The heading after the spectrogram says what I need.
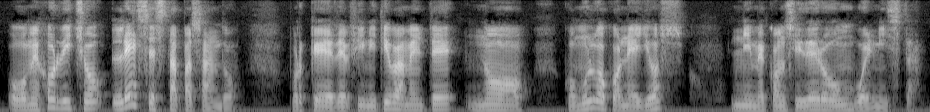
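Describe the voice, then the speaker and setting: Slow-talking Mexican man telling a fable. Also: mid-range voice. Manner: frank, direct, forceful. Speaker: host of a talk session. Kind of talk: storytelling talk.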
